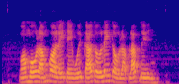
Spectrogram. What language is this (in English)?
Cantonese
